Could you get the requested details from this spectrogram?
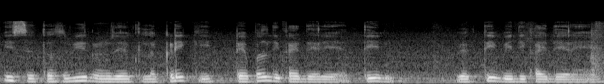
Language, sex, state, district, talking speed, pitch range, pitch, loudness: Hindi, male, Rajasthan, Bikaner, 190 wpm, 120-145 Hz, 125 Hz, -13 LUFS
